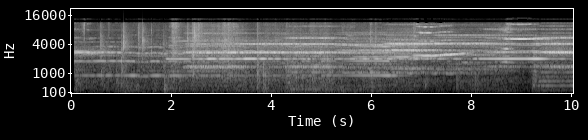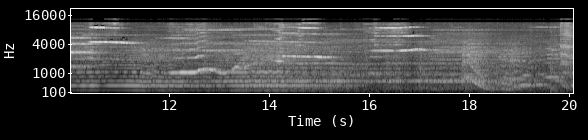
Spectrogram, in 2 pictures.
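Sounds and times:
high squealing tones: 1.9s - 20.0s
low sustained tones: 2.0s - 19.9s.

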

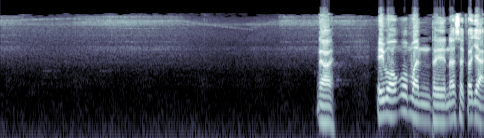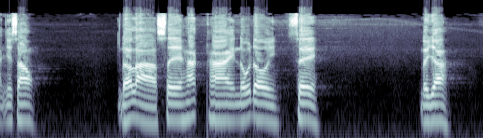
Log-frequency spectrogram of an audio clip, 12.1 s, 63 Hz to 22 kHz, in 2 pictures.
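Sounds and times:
background hiss: 0.0s - 12.0s.

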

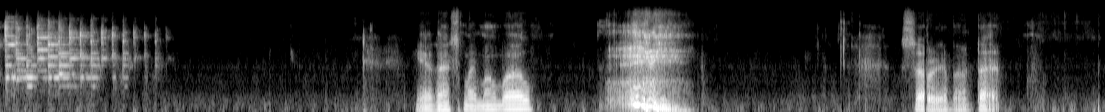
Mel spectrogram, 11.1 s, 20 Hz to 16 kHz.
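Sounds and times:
mobile phone ringtone: 0.0s - 1.6s.

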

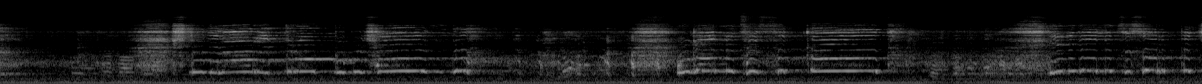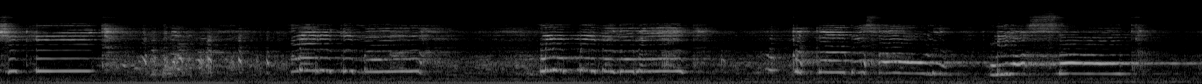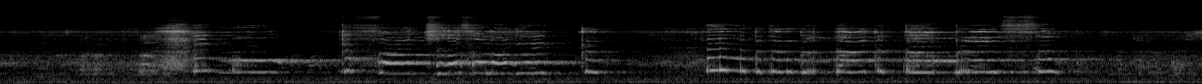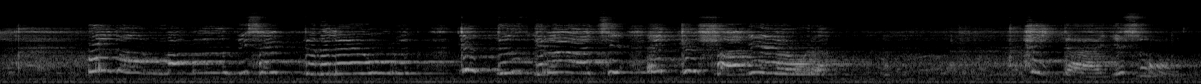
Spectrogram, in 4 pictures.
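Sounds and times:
woman chanting a mourning lament: 0.0s - 24.0s, 25.4s - 30.3s, 31.0s - 35.3s, 36.4s - 44.6s, 46.2s - 47.9s.

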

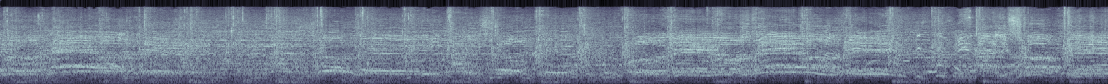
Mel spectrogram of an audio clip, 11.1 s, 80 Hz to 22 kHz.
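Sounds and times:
singing voices over loudspeakers: 0.0s - 11.0s
street crowd noise: 0.0s - 11.0s.

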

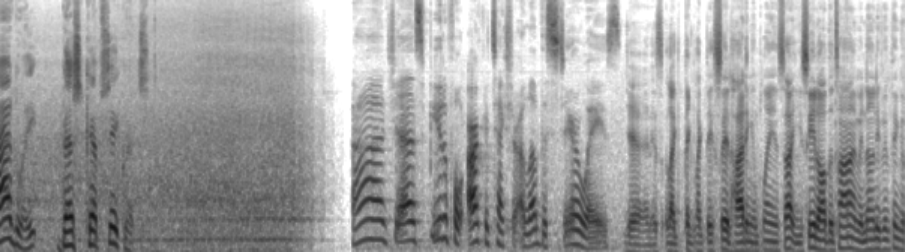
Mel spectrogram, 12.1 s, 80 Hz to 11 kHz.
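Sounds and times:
tow truck driving past: 0.0s - 4.4s.

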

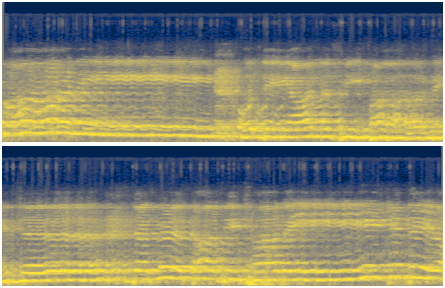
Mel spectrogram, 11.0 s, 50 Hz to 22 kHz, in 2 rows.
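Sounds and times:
person chanting devotional song: 0.0s - 11.0s.

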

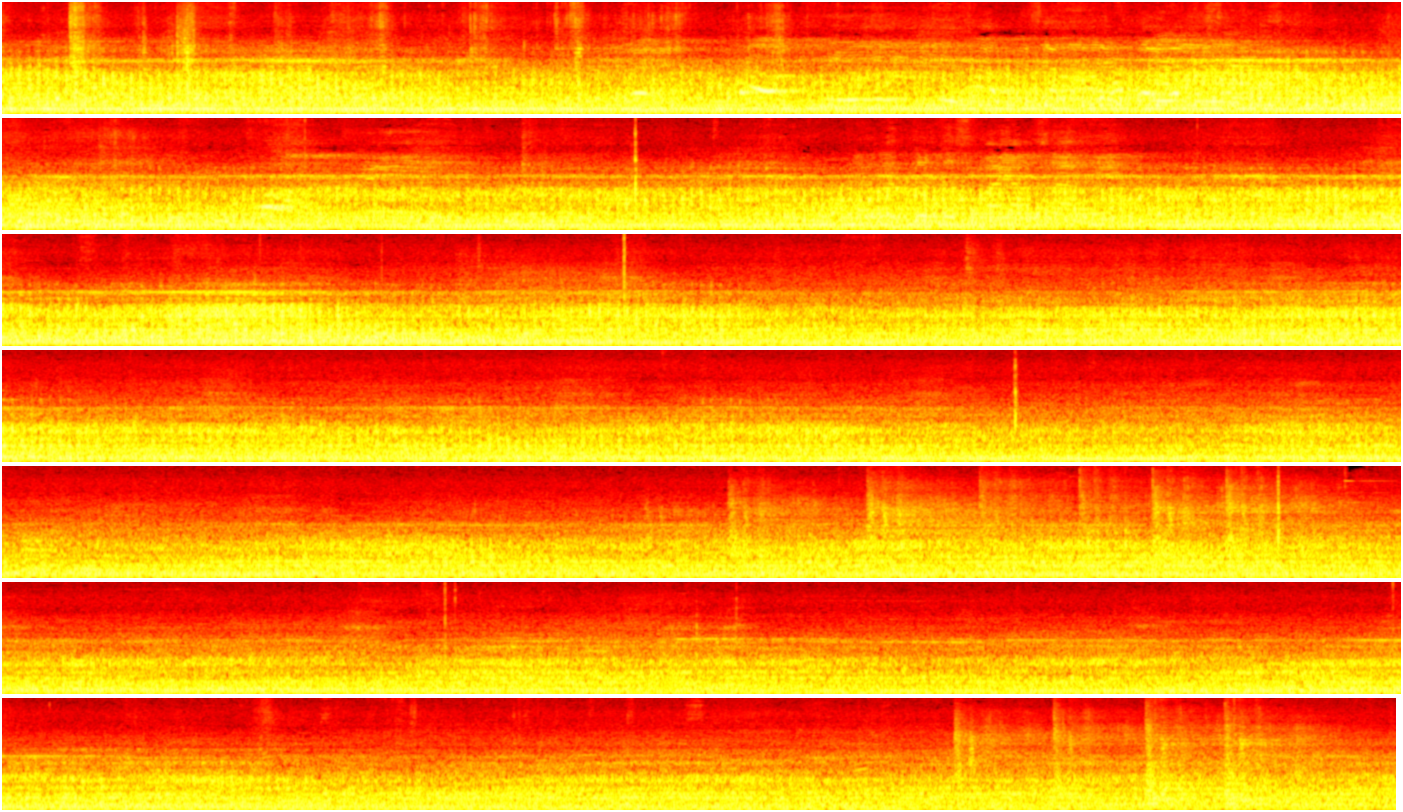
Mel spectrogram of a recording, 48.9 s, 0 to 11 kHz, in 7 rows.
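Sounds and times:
steady engine drone: 0.0s - 48.9s.

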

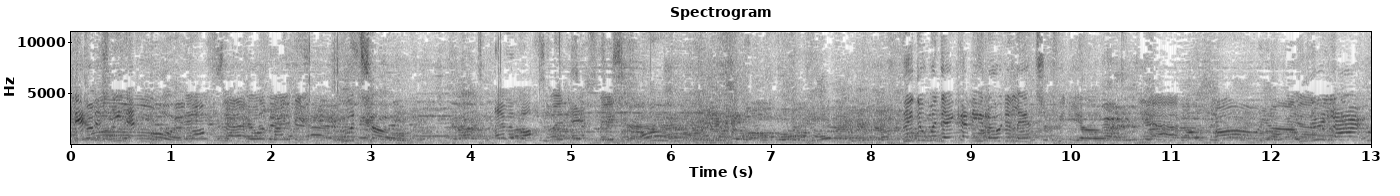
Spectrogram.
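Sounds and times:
voices chattering: 0.0s - 13.0s.

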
